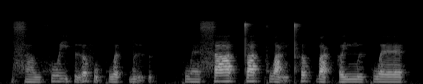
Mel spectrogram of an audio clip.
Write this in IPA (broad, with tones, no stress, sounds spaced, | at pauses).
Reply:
s a̤˨˩ w x u˧ j ʔ ɨ̰˧˥ ə̯ f ṵ˧˨ k w ə˨˩ t̚ ɓ ɨ̰˧˨ ʔ | k w ɛ̤˨˩ s aː˦˥ t̚ t̪ a˦˥ t̚ k w a̰˧˨ ŋ t̪ʰ ə˦˥ p̚ ɓ a˨˩ k̚ h ə˧ j m ɨ˨˦ k w ɛ˧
